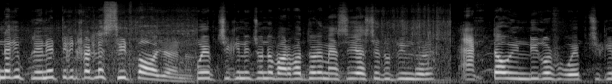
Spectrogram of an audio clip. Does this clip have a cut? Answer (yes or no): no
